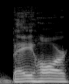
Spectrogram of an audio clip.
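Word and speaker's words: Bexar: Oh, Beexar is pronounced Bear County.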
